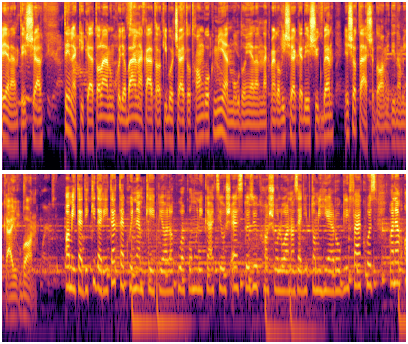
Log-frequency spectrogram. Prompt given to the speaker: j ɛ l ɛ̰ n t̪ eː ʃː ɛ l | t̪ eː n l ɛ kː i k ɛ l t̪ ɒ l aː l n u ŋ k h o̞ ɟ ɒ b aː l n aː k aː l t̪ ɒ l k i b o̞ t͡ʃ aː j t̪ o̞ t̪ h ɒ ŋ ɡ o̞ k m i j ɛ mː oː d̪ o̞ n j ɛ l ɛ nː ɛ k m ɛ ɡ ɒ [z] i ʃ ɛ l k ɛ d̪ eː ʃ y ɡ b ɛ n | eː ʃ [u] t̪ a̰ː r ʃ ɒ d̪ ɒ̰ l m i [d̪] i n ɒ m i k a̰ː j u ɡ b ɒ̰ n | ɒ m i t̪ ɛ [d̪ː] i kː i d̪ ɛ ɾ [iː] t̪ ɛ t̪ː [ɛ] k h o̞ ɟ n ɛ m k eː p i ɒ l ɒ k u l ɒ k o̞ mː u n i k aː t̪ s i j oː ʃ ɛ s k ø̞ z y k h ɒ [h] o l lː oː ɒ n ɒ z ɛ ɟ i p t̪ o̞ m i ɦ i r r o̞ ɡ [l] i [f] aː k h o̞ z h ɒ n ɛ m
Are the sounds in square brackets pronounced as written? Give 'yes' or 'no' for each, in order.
no, no, yes, yes, yes, yes, no, yes, yes

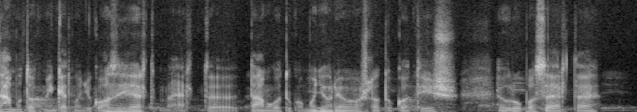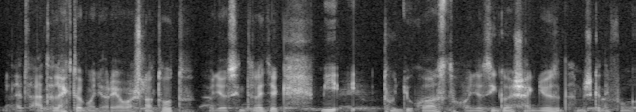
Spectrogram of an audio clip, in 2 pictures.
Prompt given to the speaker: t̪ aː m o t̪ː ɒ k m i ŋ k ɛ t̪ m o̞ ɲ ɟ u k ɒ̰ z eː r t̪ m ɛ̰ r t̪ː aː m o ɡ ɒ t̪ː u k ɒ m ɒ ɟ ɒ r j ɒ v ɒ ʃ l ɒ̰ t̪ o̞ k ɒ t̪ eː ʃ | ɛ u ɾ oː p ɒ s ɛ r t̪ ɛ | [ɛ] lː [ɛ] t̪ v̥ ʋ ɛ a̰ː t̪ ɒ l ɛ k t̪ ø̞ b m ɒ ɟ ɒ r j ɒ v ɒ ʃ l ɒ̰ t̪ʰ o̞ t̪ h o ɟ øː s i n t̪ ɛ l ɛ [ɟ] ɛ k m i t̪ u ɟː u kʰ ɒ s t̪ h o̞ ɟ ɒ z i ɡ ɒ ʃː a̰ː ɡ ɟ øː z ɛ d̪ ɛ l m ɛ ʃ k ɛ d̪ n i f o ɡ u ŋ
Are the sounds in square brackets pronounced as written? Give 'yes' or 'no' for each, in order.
no, yes, yes

